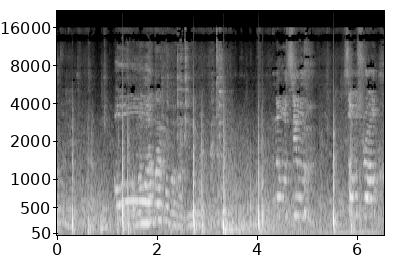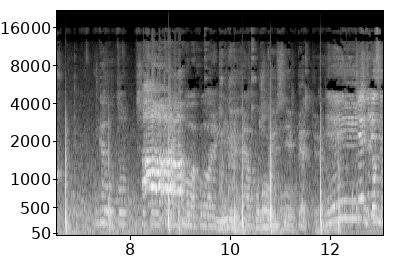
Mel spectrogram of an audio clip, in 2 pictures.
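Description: An older woman talks casually nearby.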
